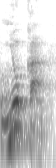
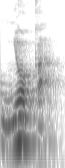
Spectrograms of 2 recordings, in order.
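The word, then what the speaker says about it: ñuqa: No digo en ningún momento ñuca, digo ñoca, ñoca.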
